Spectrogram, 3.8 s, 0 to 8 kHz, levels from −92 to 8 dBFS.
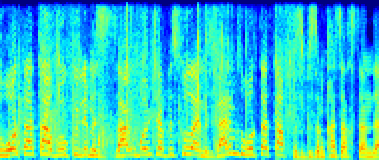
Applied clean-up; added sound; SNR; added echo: none; Walk, footsteps; 19 dB; none.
